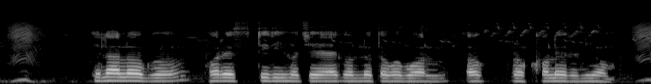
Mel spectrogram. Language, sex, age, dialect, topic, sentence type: Bengali, male, 18-24, Jharkhandi, agriculture, statement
